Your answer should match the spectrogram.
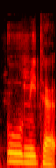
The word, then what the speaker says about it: humita: So humita. So the H is silent. – The H is silent. – Yeah, so it's humita. – Okay, humita. – Humita, perfecto.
